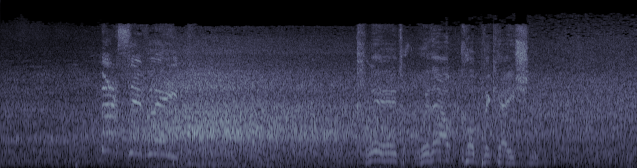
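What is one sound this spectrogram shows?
A stadium crowd roars loudly and then fades.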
